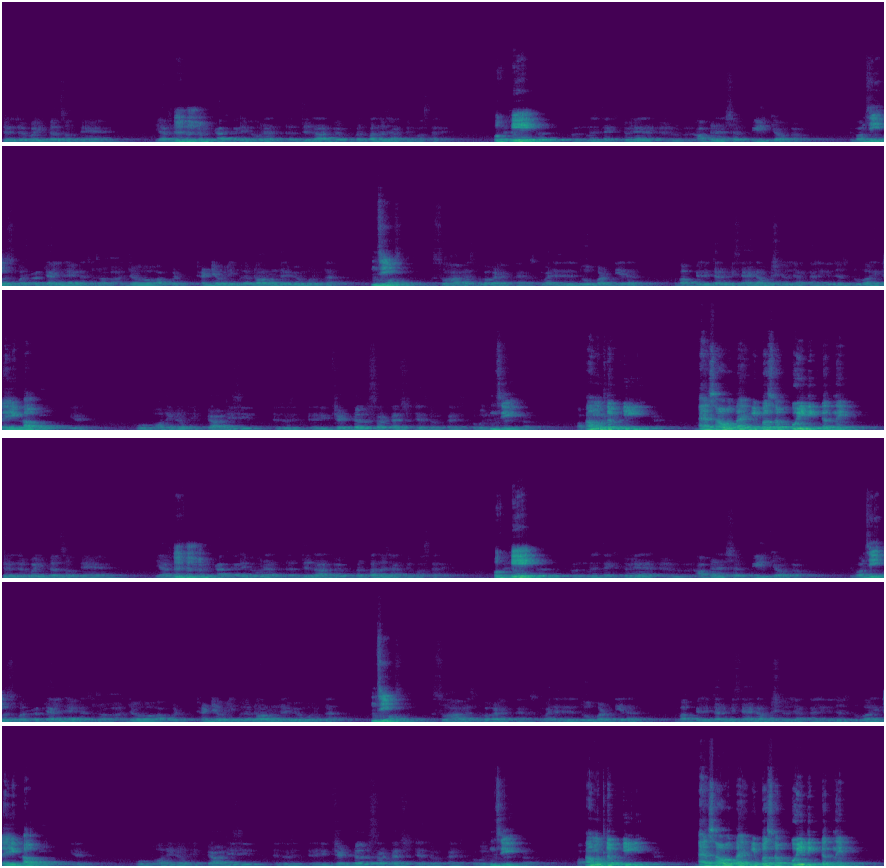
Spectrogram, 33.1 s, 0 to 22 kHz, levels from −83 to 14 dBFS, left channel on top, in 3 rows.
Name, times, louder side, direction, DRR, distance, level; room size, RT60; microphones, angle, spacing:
voice 1, 0.0-1.3 1.9-5.6 6.2-6.8 7.1-10.0 10.6-15.2 15.8-16.1 16.4-19.0 19.4-22.6 22.9-23.1 23.7-28.6 29.2-29.6 30.7-30.9, left 1 dB, 10° left, -3 dB, 0.7 m, -43 dB
voice 2, 2.1-2.5 6.1-6.6 10.8-11.0 15.6-15.9 22.0-22.4 28.1-28.4 29.3-30.0 30.7-32.5, right 1 dB, 45° right, -1 dB, 0.7 m, -27 dB
4.0 x 3.3 x 2.3 m, 1.1 s
head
